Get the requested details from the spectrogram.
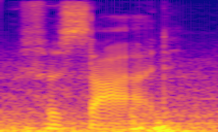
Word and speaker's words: facade: The word that you're saying is actually pronounced facade. And she was like, really?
